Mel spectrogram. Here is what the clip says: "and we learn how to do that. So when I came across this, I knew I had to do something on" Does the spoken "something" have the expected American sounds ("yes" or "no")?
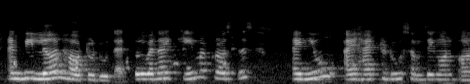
no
